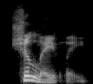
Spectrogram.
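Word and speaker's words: Shillelagh: Chalet, which yes is how you pronounce it.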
